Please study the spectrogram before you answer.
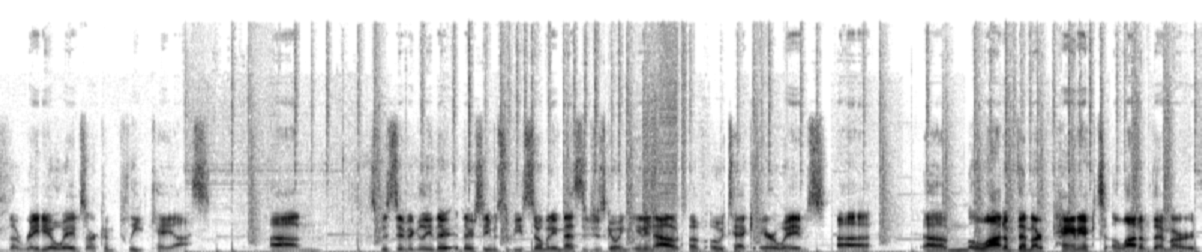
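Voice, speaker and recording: A man improvising narration as game master of a tabletop game, in a casual, halting way. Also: mid-range voice, a bit bright. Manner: casual, halting, prone to laughing.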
